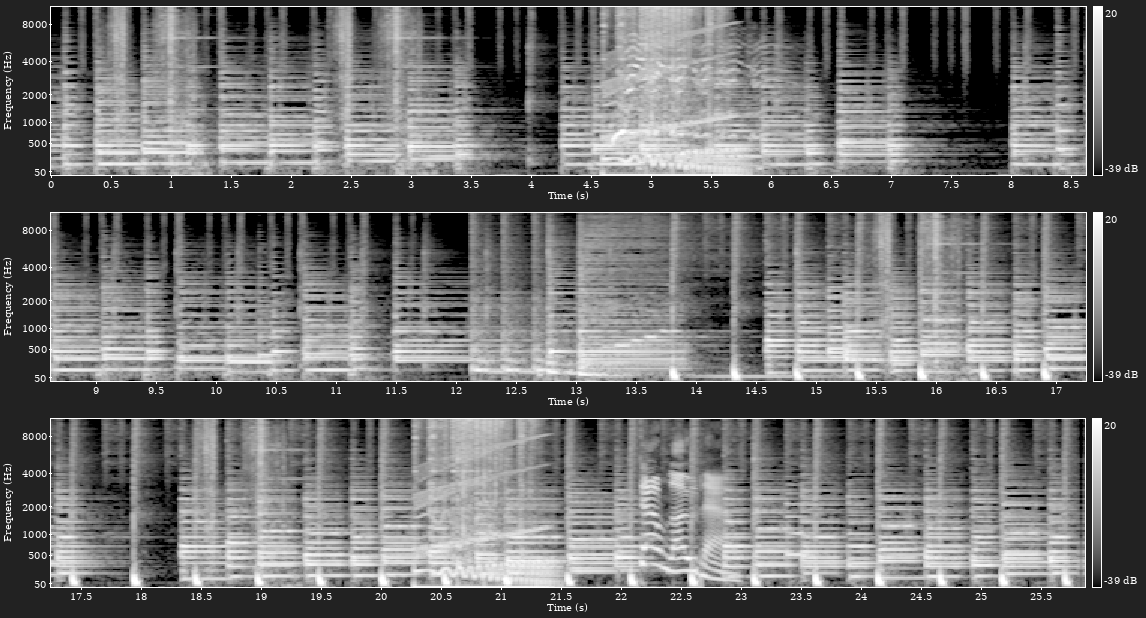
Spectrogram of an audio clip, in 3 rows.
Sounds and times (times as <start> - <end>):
Music: 0.0 - 25.8.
